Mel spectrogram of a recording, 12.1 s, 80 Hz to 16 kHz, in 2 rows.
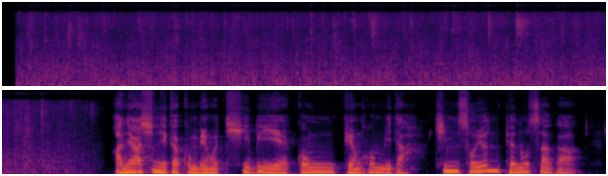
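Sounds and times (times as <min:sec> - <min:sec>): louder raindrop strikes: 0:00.2 - 0:07.1
steady rain falling: 0:00.2 - 0:07.7.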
